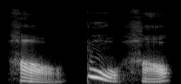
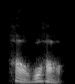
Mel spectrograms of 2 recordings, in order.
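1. 가운데 음절 bu는 성조가 온전히 있어요. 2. 가운데 음절 bu는 약하고 성조가 없어요. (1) "하지 않고" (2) "약하게"

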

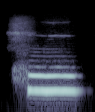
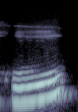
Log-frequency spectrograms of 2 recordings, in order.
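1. Слог произносится первым тоном. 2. Слог произносится вторым тоном. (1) "Ху в первом тоне значит выдыхать" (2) "Во втором тоне ху, значит озеро"

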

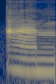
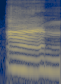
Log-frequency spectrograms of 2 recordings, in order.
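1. พยางค์นี้ออกเสียงด้วยเสียงที่สองของภาษาจีนกลาง 2. พยางค์นี้ออกเสียงด้วยเสียงที่สองของภาษาจีนกลาง

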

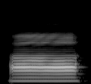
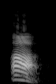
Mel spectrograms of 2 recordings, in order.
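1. 음이 높고 평평하게 유지됩니다. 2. 음이 높은 데서 낮게 급하게 떨어집니다. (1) "한번더 일성" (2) "사성"

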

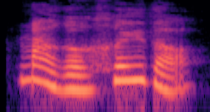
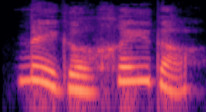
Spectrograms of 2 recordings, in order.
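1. Từ đầu tiên đọc là na. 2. Từ đầu tiên đọc là nei.

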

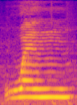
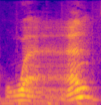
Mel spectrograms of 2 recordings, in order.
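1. Ton utrzymuje się wysoko, równo i długo. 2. Ton najpierw opada, potem wznosi się. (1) "To jest długi i wysoki dźwięk" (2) "Opadamy i wznosimy się"

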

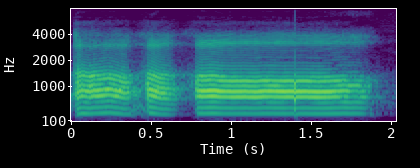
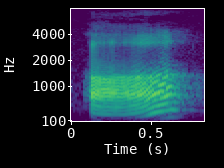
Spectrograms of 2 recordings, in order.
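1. 음높이가 높은 상태로 평평하게 유지돼요. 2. 음높이가 중간에서 높게 올라가요. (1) "꼬집는다 아 1성" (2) "2성은 올리면 2성이에요"

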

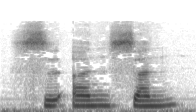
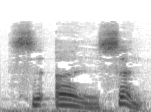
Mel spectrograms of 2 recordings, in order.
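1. 一声，音高一直保持在高而平。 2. 四声，音从高处急剧往下降。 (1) "一声" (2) "四声"

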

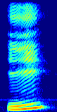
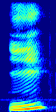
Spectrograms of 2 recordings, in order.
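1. 2성으로 발음합니다. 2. 2성으로 발음합니다.

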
